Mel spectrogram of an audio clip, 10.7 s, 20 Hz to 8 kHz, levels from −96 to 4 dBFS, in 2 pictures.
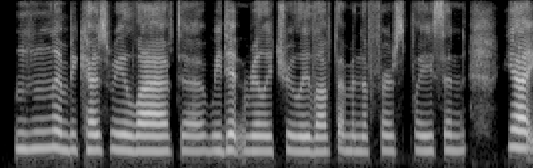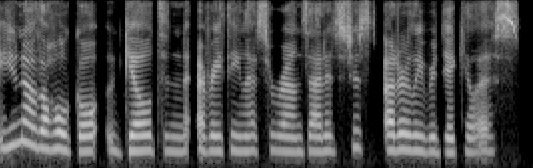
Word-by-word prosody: Mhm, 265 +1 -6
and 255 -2 -2
because 245 0 0
we 250 -2 -2
left, 230 -1 +3
uh, 230 -1 -6
we 235 0 -7
didn't 240 -1 +1
really 230 0 -3
truly 230 -1 -3
love 225 0 -3
them 235 - -8
in 230 - -8
the 225 - -7
first 235 0 -4
place. 235 0 +3
And, 240 -1 -9 0.4
yeah, 285 -2 +8
you 280 +4 -2
know, 355 -4 +2
the 270 -2 +2
whole 260 -1 +2
gol 230 +1 -1 0.2
guilt, 235 0 +1
and 225 +1 -9
everything, 230 0 -2
that 230 0 -5
surrounds 225 -2 0
that, 225 -1 -2
it's 230 -1 +1
just 280 -3 +1
utterly 245 -1 +2
ridiculous. 215 +1 +2
235 Hz, 185 wpm, -24 LUFS, 230-245 Hz, 0.4 s, yeah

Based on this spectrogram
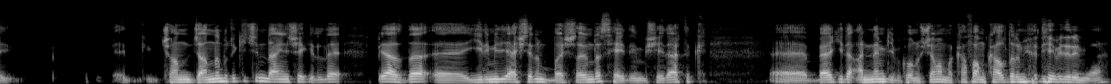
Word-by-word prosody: eee, 95 -1 -9 1.5
can 110 0 +1
canlı 115 +6 +4
müzik 140 +3 -2
için 150 -1 -1
de - - +3
aynı 120 0 +2
şekilde. 120 0 -3 0.4
Biraz 120 -4 +3
da, 125 0 +3
eee, 95 -1 -2
20'li 115 +4 +2
yaşların 120 -3 +1
başlarında 110 +5 0
sevdiğim 95 -9 -3
bir 90 - -6
şeydi 100 +3 -2
artık, 115 0 -4 0.7
eee, 90 - -2
belki 110 +3 0
de 120 - +1
annem 115 +3 +3
gibi 105 -5 -5
konuşacağım 105 +4 -2
ama 105 -5 -1
kafam 115 0 -1
kaldırmıyor, 120 +4 0
diyebilirim 115 -7 +1
ya. 110 +5 -8
115 Hz, 155 wpm, -21 LUFS, 105-125 Hz, 1.5 s, canlı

